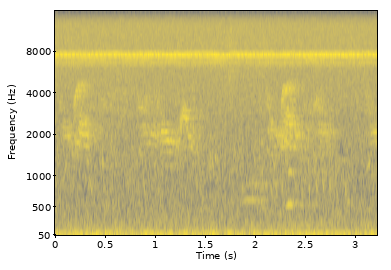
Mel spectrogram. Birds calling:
Long-tailed Manakin (Chiroxiphia linearis)

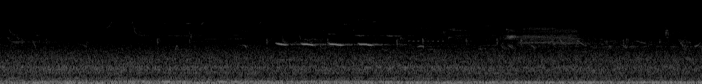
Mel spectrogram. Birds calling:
Red-winged Blackbird (Agelaius phoeniceus)
Tufted Titmouse (Baeolophus bicolor)
Gray Catbird (Dumetella carolinensis)

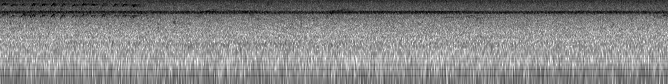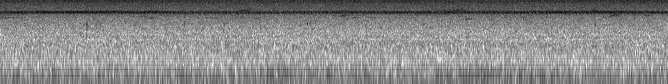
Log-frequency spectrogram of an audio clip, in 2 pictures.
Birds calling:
Hairy Woodpecker (Dryobates villosus)
American Goldfinch (Spinus tristis)
Common Grackle (Quiscalus quiscula)

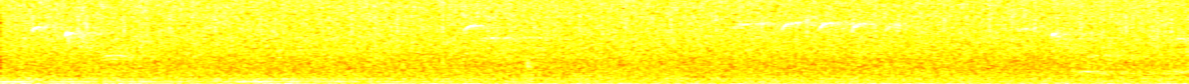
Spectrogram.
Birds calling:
American Crow (Corvus brachyrhynchos)
Black-capped Chickadee (Poecile atricapillus)

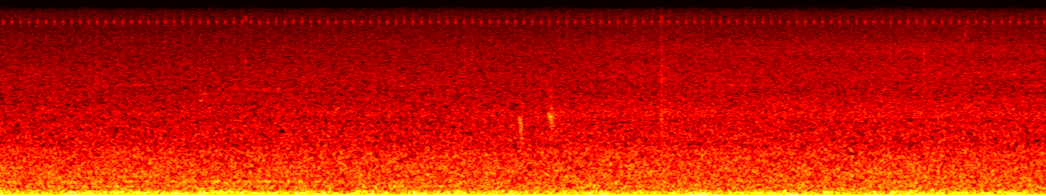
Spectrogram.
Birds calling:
American Robin (Turdus migratorius)

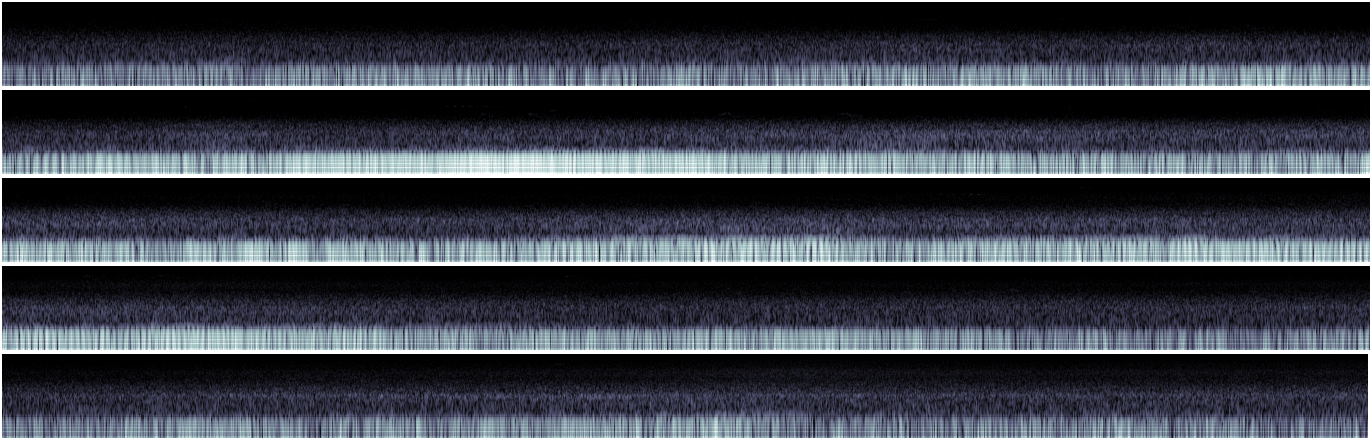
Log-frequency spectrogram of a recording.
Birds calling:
unidentified bird
American Robin (Turdus migratorius)
Black-capped Chickadee (Poecile atricapillus)
Song Sparrow (Melospiza melodia)

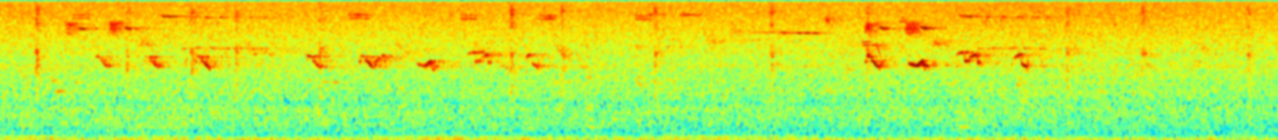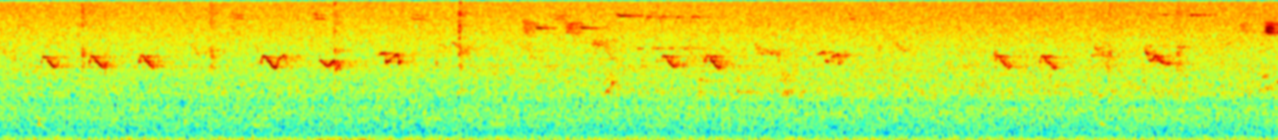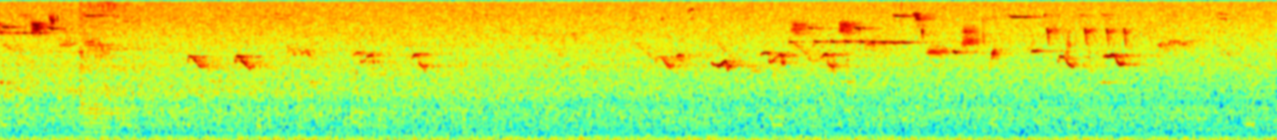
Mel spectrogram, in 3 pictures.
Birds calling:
Song Sparrow (Melospiza melodia)
Common Grackle (Quiscalus quiscula)
American Robin (Turdus migratorius)

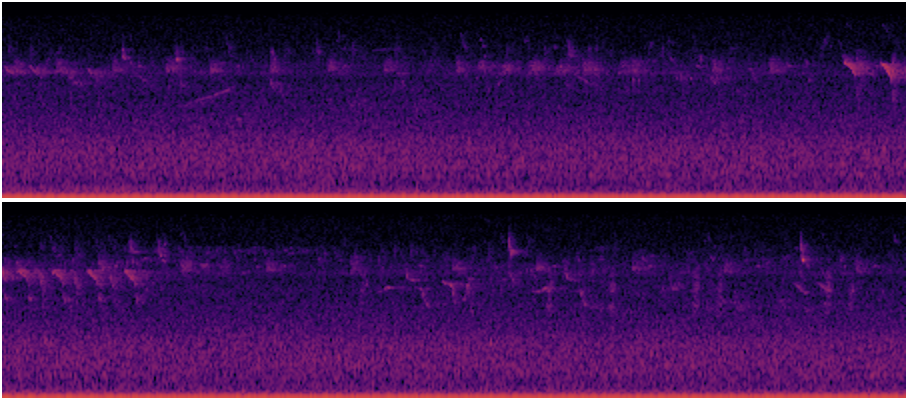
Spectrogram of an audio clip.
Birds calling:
Rufous-breasted Wren (Pheugopedius rutilus)
Social Flycatcher (Myiozetetes similis)

